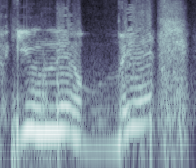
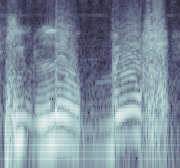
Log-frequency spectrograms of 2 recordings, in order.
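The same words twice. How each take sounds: First: Mock angry scream. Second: Low put-on growl of outrage; mock angry scream. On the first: Retelling the driver seeing blood on the seat, mock scream. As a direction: swoop up on the last word in mock fury. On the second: Retelling the driver's outburst again, low mock-angry voice. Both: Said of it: "and he screams at me".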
